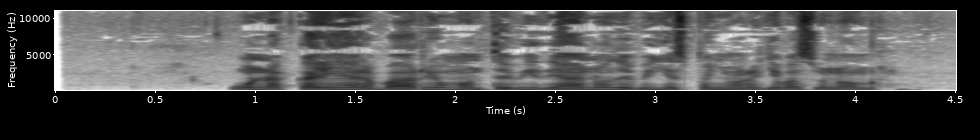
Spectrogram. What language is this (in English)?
Spanish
